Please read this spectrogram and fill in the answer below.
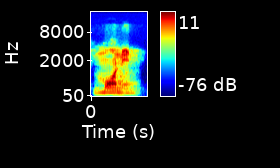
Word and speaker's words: morning: early again like morning you can see how i'm pronouncing in morning hour is before n so it is morning morning and again you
